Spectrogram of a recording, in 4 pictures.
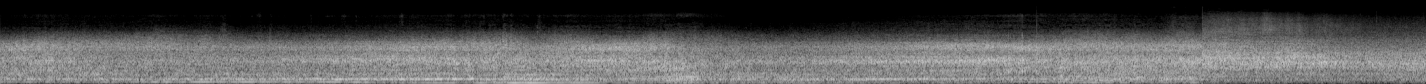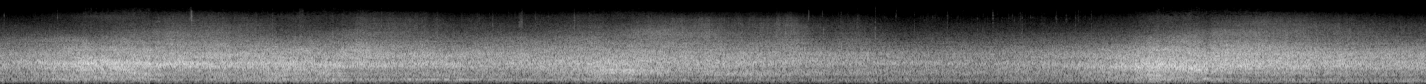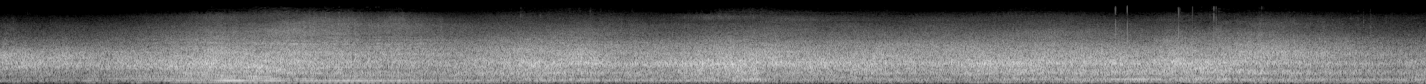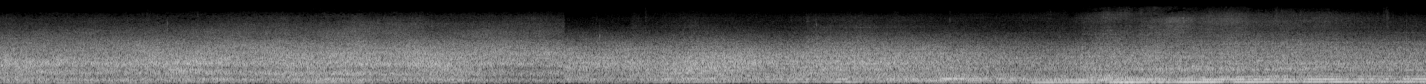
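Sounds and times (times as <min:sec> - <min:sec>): cars passing: 0:00.0 - 0:57.0.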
